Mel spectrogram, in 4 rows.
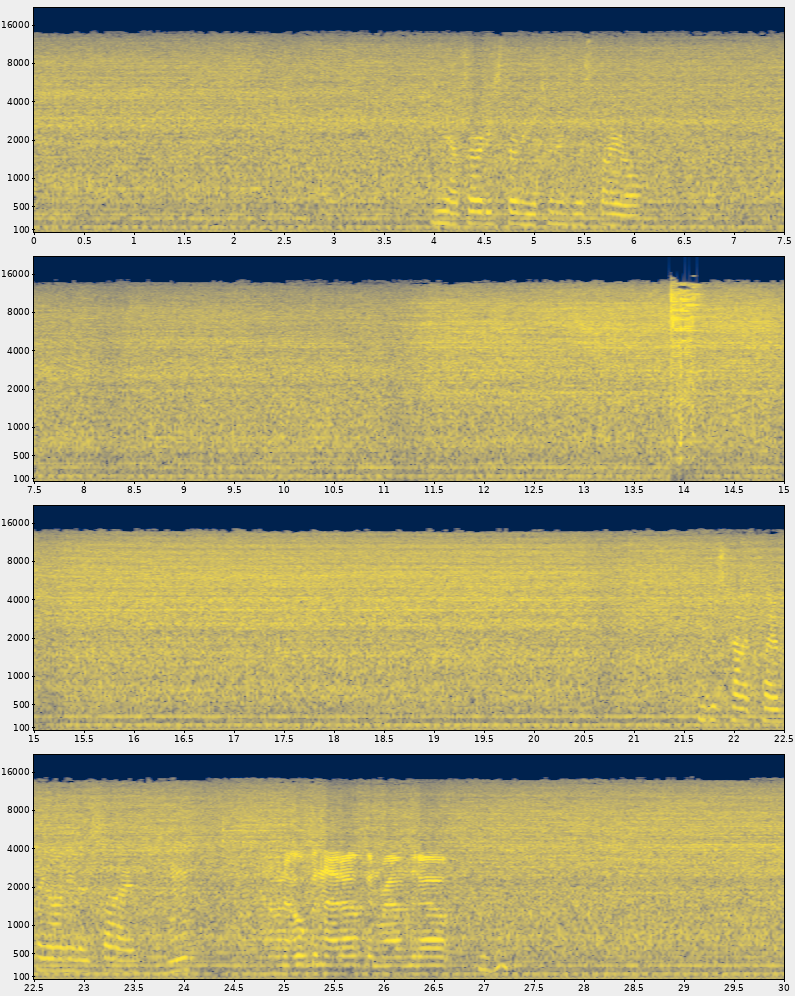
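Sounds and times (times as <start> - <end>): torch flame roaring: 0.0 - 30.0.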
